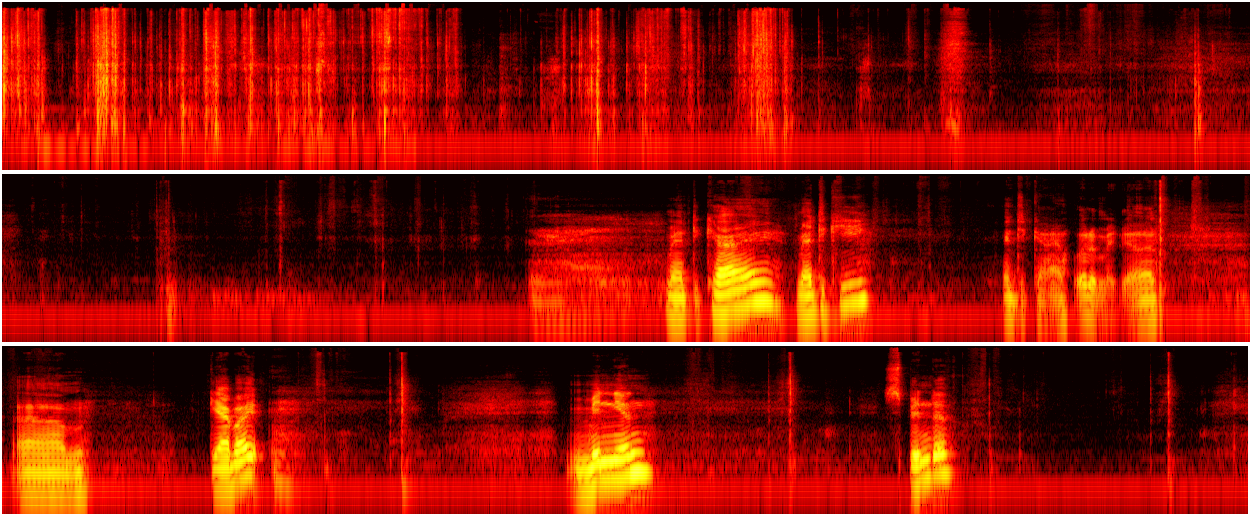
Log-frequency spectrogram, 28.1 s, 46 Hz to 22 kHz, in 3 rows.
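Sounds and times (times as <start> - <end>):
foil wrapper tearing and crinkling: 0.0 - 6.1
cards clicking and rustling: 0.0 - 7.0, 24.4 - 24.8, 26.0 - 27.7.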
